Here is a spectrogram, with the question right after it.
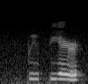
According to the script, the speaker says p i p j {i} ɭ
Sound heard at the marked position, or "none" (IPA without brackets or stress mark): e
